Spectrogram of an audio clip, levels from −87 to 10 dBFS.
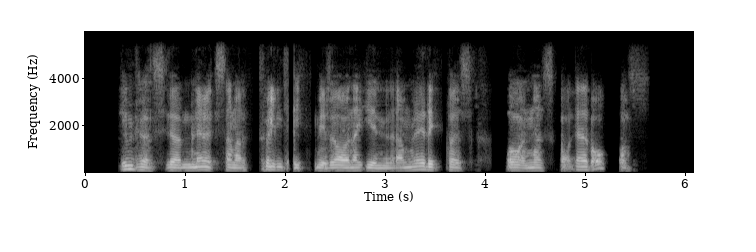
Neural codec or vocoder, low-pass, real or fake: codec, 24 kHz, 0.9 kbps, WavTokenizer, medium music audio release; 5.4 kHz; fake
